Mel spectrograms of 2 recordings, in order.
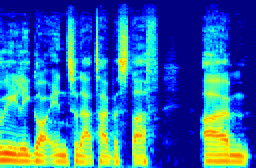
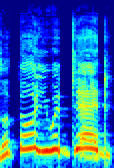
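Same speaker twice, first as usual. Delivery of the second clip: much higher, tearful cracked pitch; crying relief. Retold or imitated. Crying friend hugging him after the crash, tearful and high. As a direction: choke it out through tears of relief. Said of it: "He starts crying".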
